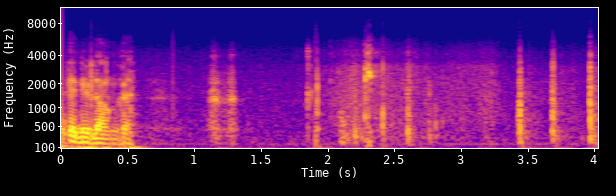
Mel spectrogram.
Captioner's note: whimpers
